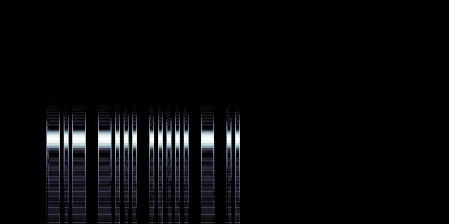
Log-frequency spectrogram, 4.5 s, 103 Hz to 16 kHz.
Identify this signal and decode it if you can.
Morse code, heard as a keyed tone, about 28 wpm, 700 Hz. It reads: KB5TI
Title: USA Call Signs - 5 Characters - Repeated 2x - 28wpm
